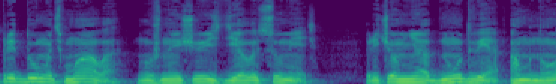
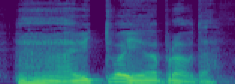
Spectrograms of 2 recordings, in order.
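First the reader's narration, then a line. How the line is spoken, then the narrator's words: Rueful sigh. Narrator (Russian): сокрушенно вздохнул кузнец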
